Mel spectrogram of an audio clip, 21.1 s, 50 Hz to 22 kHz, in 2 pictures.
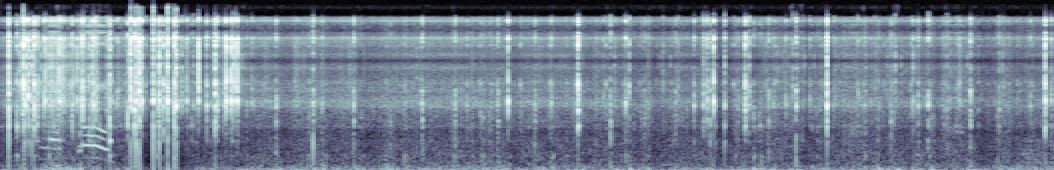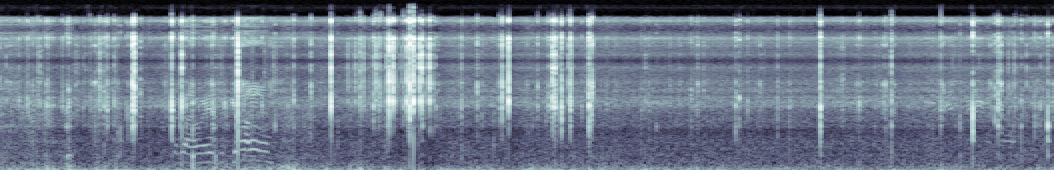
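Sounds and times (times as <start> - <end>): muffled wind rumble: 0.0 - 21.0
rain taps on camera case: 0.0 - 21.0.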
